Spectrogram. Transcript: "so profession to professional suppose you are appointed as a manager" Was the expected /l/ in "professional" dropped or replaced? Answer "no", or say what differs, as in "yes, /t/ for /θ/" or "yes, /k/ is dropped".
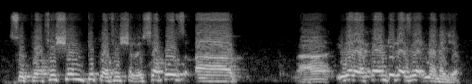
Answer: yes, /n/ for /l/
